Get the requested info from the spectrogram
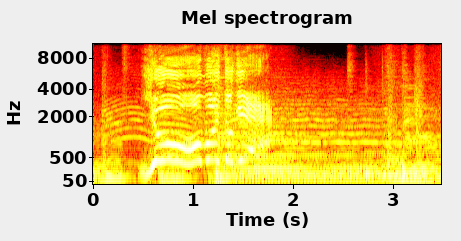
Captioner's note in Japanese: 叫び声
